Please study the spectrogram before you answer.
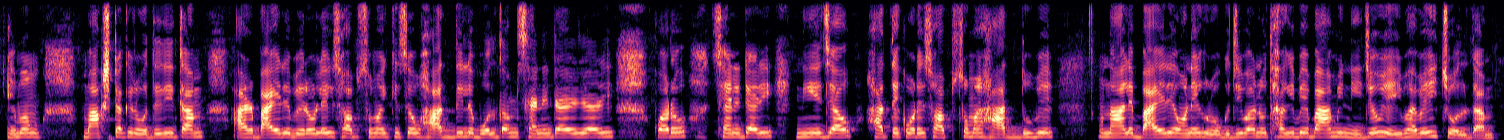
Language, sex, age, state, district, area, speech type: Bengali, female, 45-60, West Bengal, Purba Medinipur, rural, spontaneous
